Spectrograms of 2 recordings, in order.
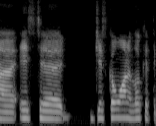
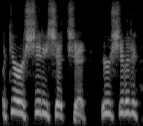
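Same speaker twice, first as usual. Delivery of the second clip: mild mock berating; 7 semitones higher than usual. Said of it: "he just keeps, like, berating".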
